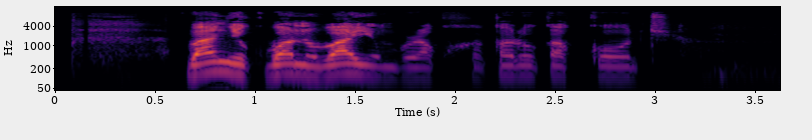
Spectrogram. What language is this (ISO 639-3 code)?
lug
